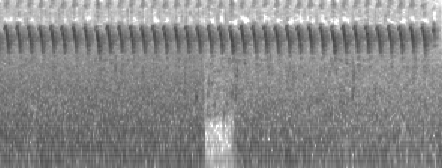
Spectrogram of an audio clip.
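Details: Long, rapid, evenly paced high trill of sharp chirps, roughly three per second and steady, from a Red siskin lure and tutor recording meant to train caged birds, with faint background noise.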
